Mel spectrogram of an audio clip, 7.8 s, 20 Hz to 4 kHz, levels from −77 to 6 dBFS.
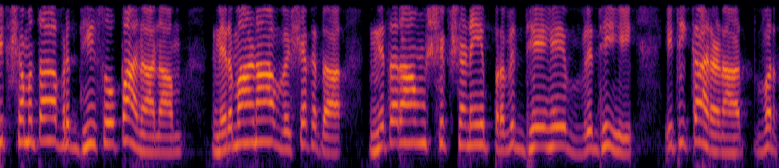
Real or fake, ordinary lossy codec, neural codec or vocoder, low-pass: fake; none; codec, 24 kHz, 6 kbps, HILCodec; 3.6 kHz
